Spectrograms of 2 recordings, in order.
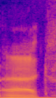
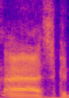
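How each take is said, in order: First: The k sound comes before the s. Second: The s sound comes before the k. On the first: The speaker calls it wrong. "It's not Axe" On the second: The speaker calls it right. "It's Ask"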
